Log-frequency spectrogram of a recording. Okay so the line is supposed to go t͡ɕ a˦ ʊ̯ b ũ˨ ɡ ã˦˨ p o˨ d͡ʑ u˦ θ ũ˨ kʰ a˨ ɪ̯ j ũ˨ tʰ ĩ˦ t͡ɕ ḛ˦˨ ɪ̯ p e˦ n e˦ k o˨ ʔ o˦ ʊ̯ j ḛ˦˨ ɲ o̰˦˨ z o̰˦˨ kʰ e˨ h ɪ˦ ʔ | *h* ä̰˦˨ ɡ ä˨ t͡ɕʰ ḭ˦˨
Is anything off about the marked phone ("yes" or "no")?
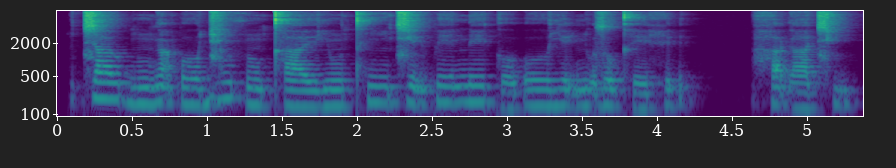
no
